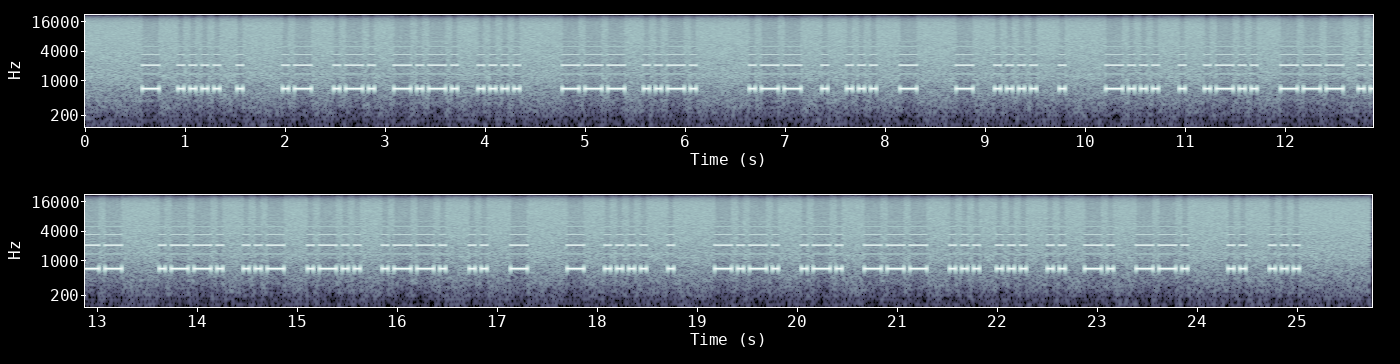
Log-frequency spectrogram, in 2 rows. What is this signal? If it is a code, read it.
Morse code, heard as a keyed tone, hand-sent with a paddle, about 20 wpm, 700 Hz. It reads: THE ARCH OF WEST THE BELOW PULPIT THE CROSSING IS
